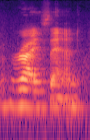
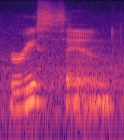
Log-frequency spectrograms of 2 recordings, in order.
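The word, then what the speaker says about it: Rhysand: is the other guy and i have been pronouncing his name ryzen the whole time and then just now it occurred to me that everyone else calls him rhys sand and i was like why is that and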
